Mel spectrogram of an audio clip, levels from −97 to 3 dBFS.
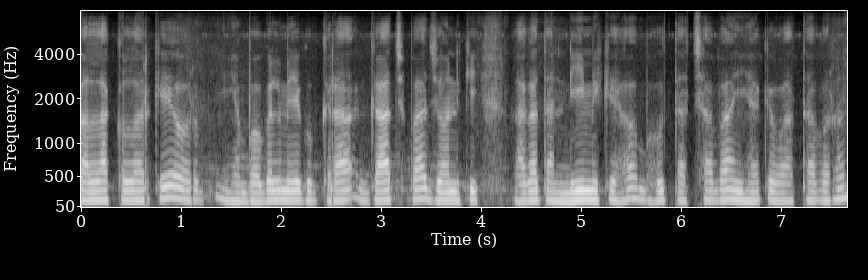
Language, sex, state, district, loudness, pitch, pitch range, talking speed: Bhojpuri, male, Bihar, Muzaffarpur, -18 LUFS, 140 Hz, 135-145 Hz, 190 wpm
